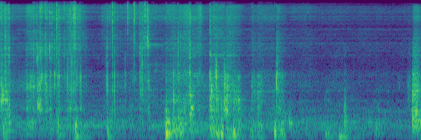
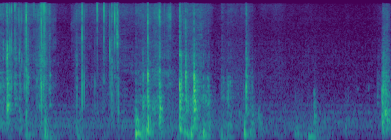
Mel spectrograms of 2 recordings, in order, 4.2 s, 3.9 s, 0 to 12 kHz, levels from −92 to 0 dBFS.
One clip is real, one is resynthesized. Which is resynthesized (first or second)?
first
